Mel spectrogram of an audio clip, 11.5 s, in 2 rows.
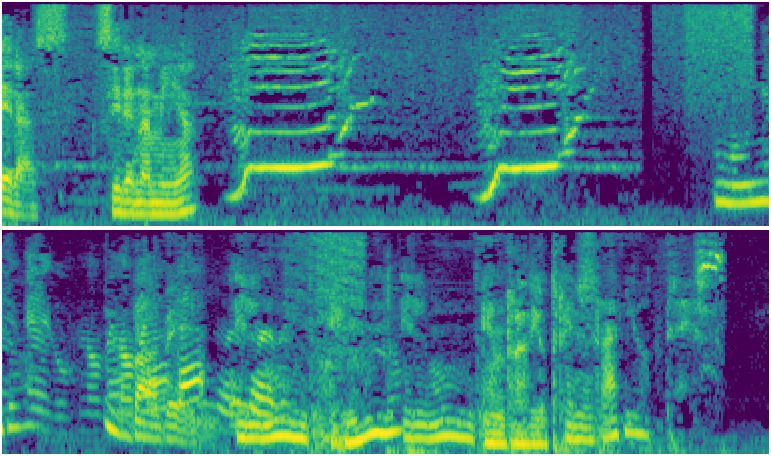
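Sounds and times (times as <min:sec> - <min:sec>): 
speech: 0:00.0 - 0:01.6, 0:05.4 - 0:11.0
whale song: 0:00.0 - 0:04.9.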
